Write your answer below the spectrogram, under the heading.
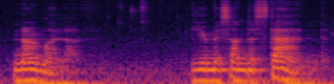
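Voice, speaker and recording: At a very slow pace, a man with fairly low pitch and a dark, mellow tone speaks with vocal fry and very wide pitch swings. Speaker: storyteller. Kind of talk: traditional oral storytelling.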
